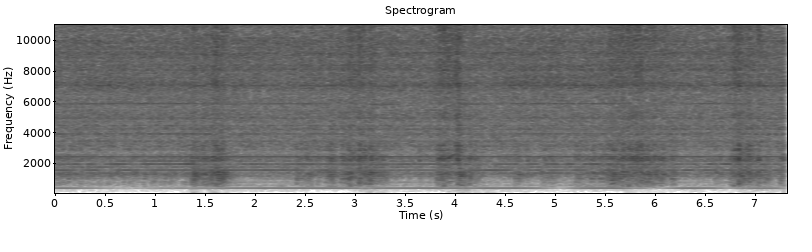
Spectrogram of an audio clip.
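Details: Traxxas Maxx RC truck steering servo after fitting a GPM steering bellcrank and servo saver, loose when powered off: steady buzzing hum with rough grinding bursts every second and a half; owner suspects the servo is about to die.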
